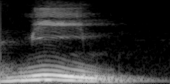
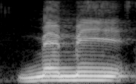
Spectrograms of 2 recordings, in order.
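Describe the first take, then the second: First: It is said as one syllable, 'meem'. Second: It is said differently from the one-syllable 'meem'. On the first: The speaker calls it right. "It's pronounced as meme, M E E M" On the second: The speaker calls it wrong. "It's not pronounced as meme"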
